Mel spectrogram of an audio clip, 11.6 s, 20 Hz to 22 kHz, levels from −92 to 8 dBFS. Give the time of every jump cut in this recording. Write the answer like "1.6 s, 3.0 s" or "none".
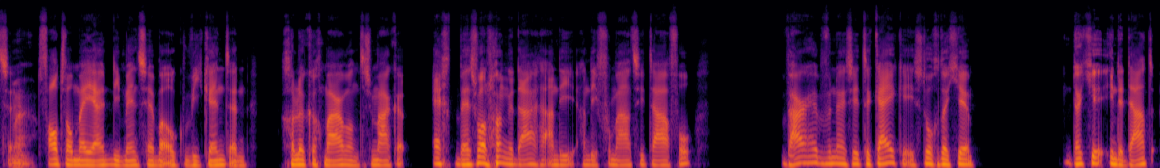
3.6 s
